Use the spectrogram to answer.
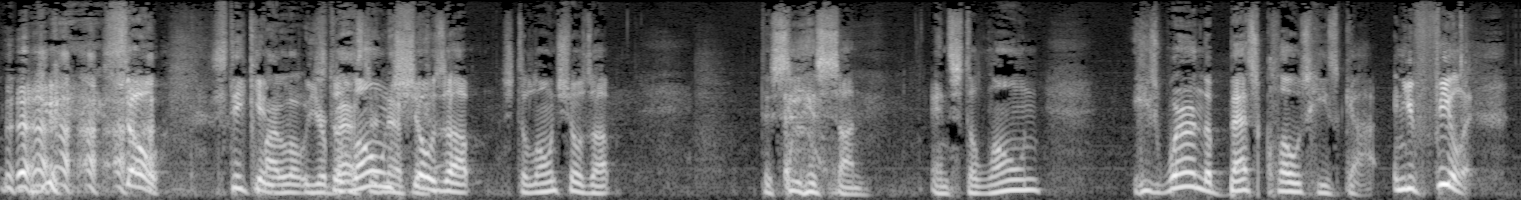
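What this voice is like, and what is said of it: Hoarse, strained, fading voice. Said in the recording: “my voice is shot. You hear my voice dying? ... get you some lozenges”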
